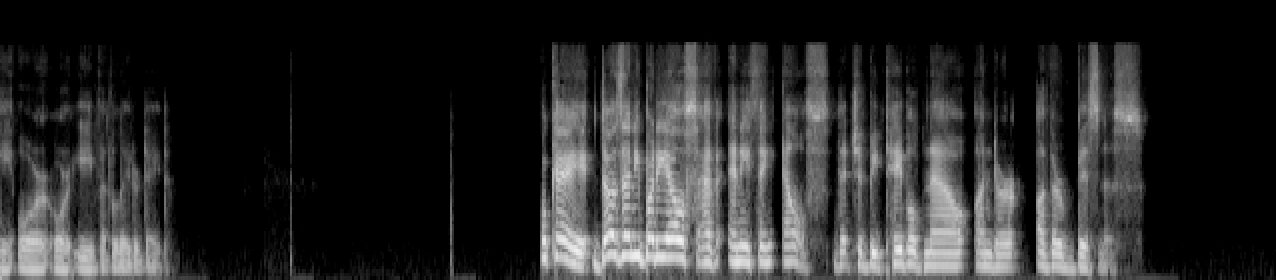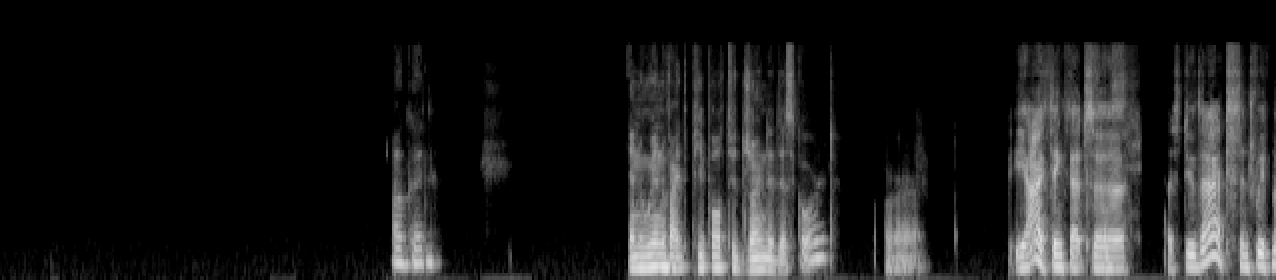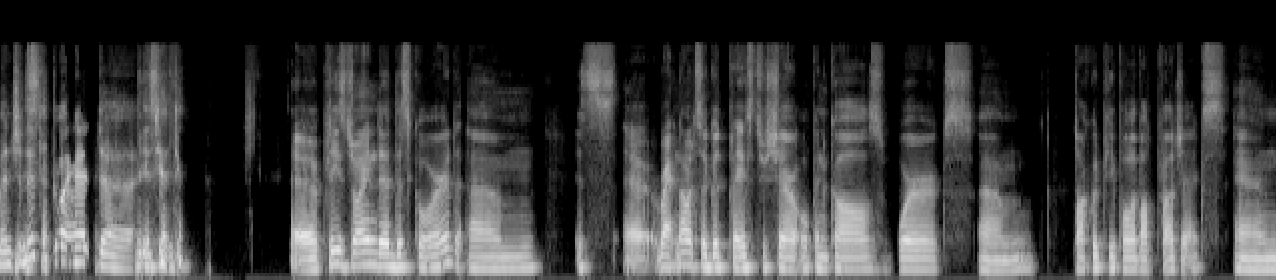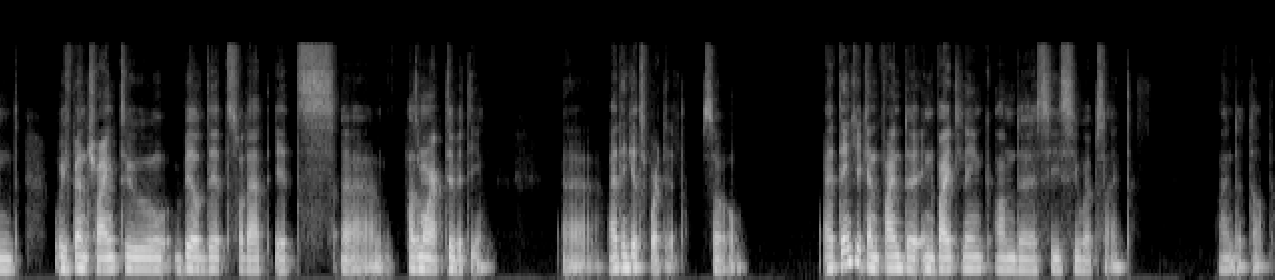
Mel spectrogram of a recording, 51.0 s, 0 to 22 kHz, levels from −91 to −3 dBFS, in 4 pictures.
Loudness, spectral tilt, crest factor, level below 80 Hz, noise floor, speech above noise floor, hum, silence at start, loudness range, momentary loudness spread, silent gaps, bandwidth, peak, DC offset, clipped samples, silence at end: -22 LUFS; -6.5 dB/octave; 20 dB; -64 dBFS; -86 dBFS; 64 dB; none; 0 s; 12 LU; 14 LU; none; 12.5 kHz; -2 dBFS; under 0.1%; under 0.1%; 0.1 s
